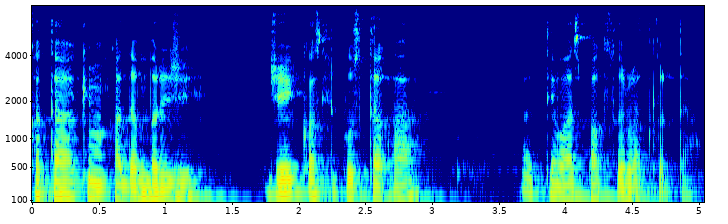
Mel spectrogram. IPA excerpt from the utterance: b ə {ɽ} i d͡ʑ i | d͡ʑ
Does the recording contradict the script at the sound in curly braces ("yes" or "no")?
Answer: yes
